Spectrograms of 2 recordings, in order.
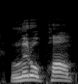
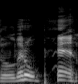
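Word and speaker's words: Lil Pump: When Trump brought out Little Pump and then mispronounced his name as Little Pimp.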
